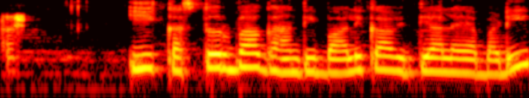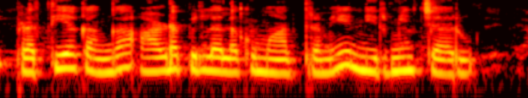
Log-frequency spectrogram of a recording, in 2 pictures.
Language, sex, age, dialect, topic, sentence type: Telugu, female, 18-24, Southern, banking, statement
